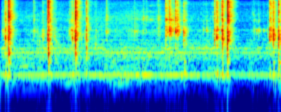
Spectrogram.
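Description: Plastic push-down vegetable dicer, its lid pressed down again and again to drive chayote slices through the blade grid: a run of sharp, irregular clacks.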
